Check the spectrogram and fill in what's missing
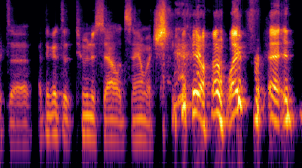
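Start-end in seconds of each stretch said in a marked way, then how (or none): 2.3-4.0 high, slow words through laughter; real laugh breaking into the words. Real, not acted. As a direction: crack up while finishing the phrase. Cracking up over a photo.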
